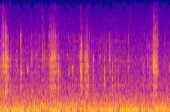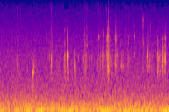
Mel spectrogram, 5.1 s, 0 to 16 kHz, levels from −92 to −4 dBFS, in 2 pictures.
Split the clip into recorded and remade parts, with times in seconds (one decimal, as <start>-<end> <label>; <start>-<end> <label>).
0.0-0.8 recorded; 0.8-1.9 remade; 1.9-5.1 recorded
